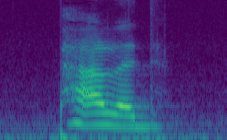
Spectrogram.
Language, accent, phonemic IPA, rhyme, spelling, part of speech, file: English, US, /ˈpælɪd/, -ælɪd, pallid, adjective, En-us-pallid.ogg
- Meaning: Appearing weak, pale, or wan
